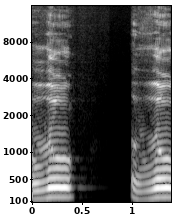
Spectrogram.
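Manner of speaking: "জু" with tongue tip at the upper teeth edge; tongue-tip dhal. Shown as a demonstration. Teacher showing learners the letter, careful dental "জু". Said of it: "জালের উচ্চারণটা খেয়াল করবেন".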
